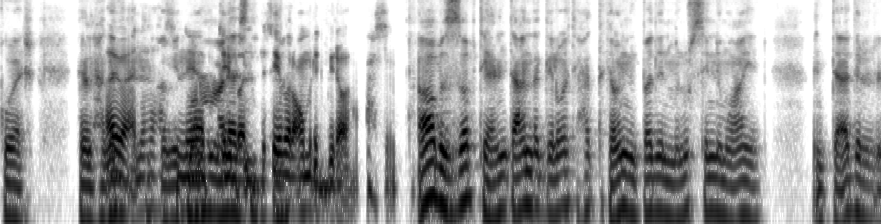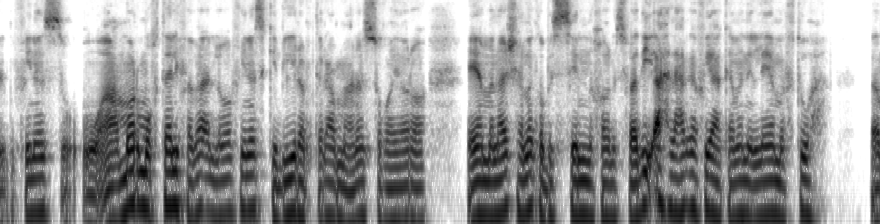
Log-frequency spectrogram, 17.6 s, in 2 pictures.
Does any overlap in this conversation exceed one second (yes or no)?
yes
